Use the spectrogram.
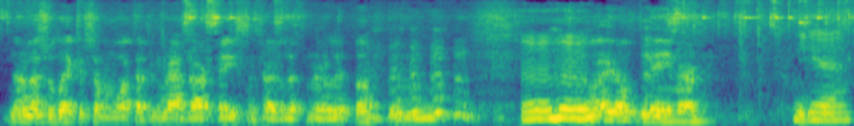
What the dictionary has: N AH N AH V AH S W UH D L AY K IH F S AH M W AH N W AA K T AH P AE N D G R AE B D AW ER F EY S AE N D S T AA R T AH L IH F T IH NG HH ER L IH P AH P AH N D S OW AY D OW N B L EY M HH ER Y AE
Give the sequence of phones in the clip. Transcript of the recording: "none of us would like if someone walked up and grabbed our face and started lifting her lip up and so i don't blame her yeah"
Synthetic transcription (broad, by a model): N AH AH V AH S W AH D L AY K IH F S AH M W AH N W AA K T AH P N G R AE B D AW ER F EY S N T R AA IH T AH L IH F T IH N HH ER L IH P AH P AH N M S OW AY D OW N B L EY M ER Y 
